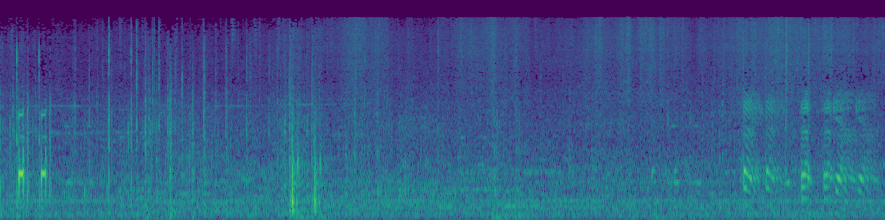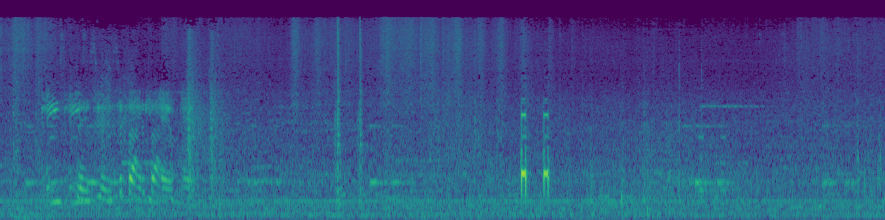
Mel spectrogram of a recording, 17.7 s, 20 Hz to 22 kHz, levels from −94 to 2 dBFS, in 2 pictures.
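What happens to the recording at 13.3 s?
At 13.3 s, as throughout the clip, every sound is followed by a dry copy about 5 dB quieter about a fifth of a second later, giving a flat slapback echo with no room tail. This doubled audio track is likely a second, slower capture path mixed in alongside the original.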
